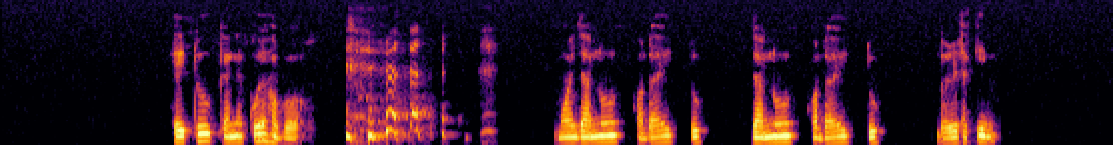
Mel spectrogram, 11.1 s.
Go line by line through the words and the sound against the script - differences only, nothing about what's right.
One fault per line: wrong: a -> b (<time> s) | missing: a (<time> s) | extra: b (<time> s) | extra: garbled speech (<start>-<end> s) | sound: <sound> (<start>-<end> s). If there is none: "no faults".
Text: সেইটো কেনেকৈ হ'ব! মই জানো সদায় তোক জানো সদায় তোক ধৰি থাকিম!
sound: laugh (3.4-5.0 s)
